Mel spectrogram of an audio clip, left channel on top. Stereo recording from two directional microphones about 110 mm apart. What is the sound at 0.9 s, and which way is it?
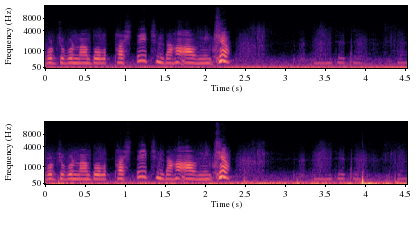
Speech, 35° left (ahead or behind).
